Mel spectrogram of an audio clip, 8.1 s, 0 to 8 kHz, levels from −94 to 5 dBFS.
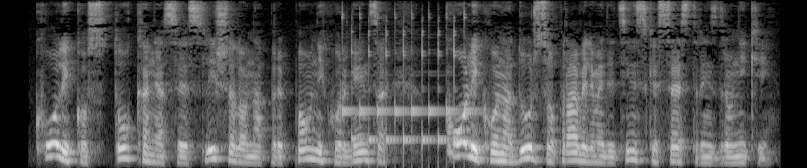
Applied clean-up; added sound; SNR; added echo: none; Marimba, xylophone; 8 dB; none.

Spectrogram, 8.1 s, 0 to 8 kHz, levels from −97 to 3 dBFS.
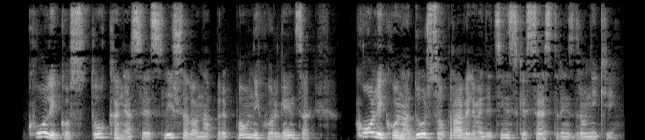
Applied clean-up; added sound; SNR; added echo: neural mask model Resemble Enhance denoiser.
